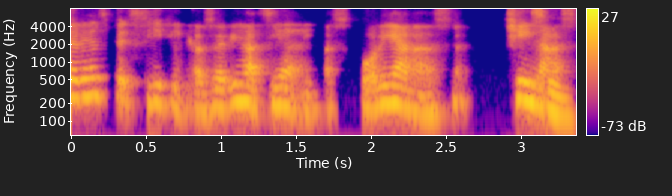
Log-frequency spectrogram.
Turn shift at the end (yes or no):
no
